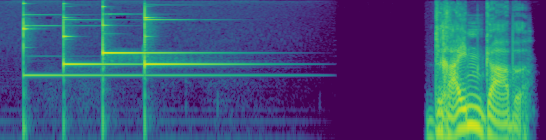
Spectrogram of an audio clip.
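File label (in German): "Dreingabe", Deutsch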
